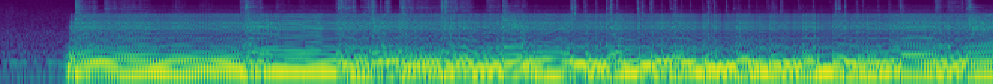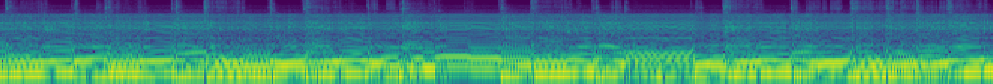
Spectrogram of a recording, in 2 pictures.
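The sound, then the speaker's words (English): Heavy, saturated electric guitar with thick crunchy distortion, played through a Cortex amp modeler with level and drive maxed, voicing to the right, into a Mesa Gargantuan cabinet, plays a continuous riff of chugging low notes and sliding chords, loud and dense throughout with no voices. “Check out what the Cortex did to this.”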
